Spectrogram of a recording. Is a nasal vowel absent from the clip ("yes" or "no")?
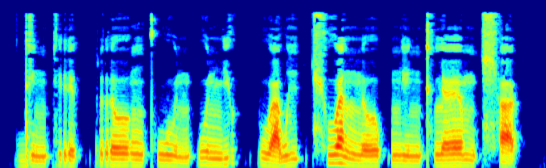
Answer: yes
